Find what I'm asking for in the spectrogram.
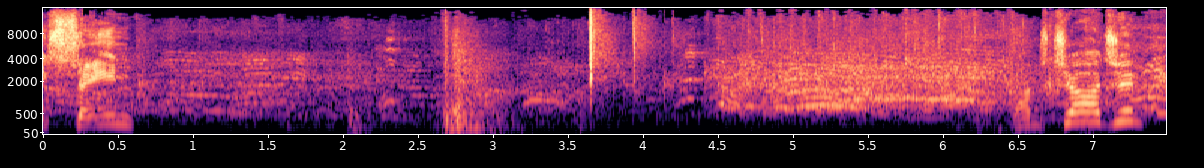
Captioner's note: crowd cheering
